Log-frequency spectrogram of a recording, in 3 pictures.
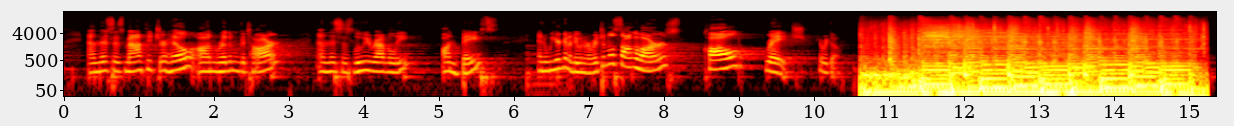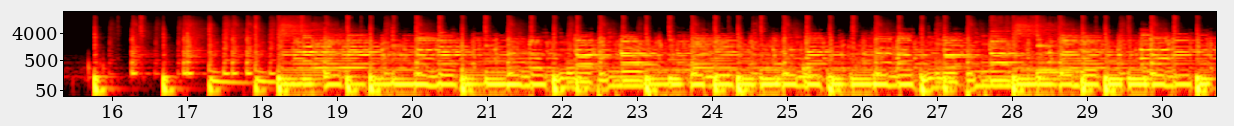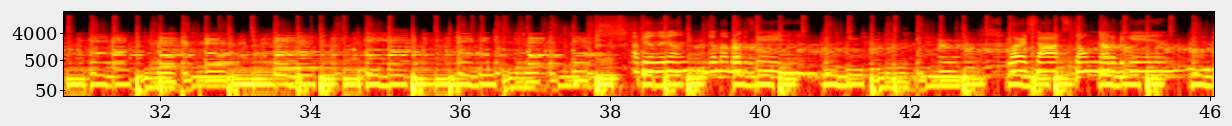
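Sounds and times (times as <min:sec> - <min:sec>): rock band playing: 0:10.6 - 0:15.3, 0:17.9 - 0:46.0.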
